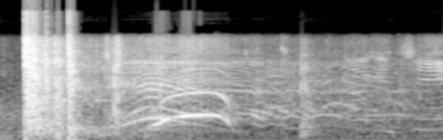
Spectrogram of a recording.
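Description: A single loud shotgun shot about a tenth of a second in. It is followed by a man's voice calling out, rising then falling in pitch.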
